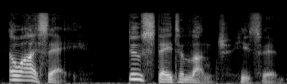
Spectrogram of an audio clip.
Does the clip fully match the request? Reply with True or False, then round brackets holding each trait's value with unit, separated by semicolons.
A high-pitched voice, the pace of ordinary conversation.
False (120 Hz; 190 wpm)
